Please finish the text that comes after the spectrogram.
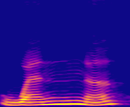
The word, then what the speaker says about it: Wednesday: So, for example, at the beginning, when you see that D sound, it is not pronounced. We just say Wednesday.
